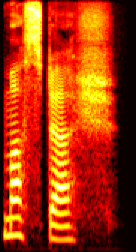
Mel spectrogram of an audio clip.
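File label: "mustache", British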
